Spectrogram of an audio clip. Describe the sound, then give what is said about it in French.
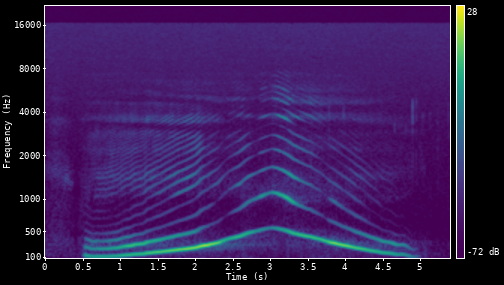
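A single voice makes a siren-like glide, its pitch sweeping smoothly upward for about two and a half seconds and then sliding back down, steady and fairly loud, with no other sounds. “Par exemple, pour faire varier la hauteur, on peut faire des sirènes, qu'on appelle aussi des fusées.”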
